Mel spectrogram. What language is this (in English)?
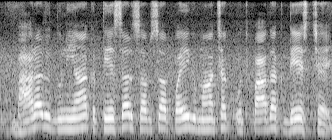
Maithili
